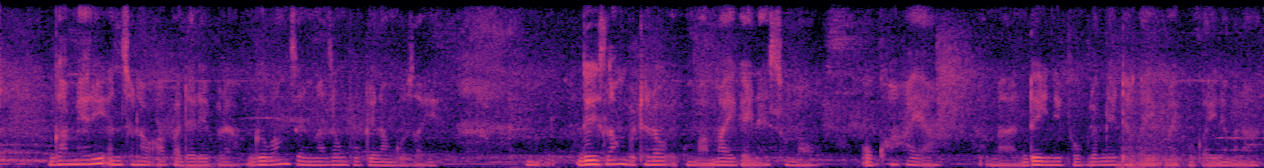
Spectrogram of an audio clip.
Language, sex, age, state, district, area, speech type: Bodo, female, 30-45, Assam, Kokrajhar, rural, spontaneous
